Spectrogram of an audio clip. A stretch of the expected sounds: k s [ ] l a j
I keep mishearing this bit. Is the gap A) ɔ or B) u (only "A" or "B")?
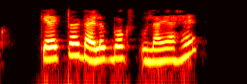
B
